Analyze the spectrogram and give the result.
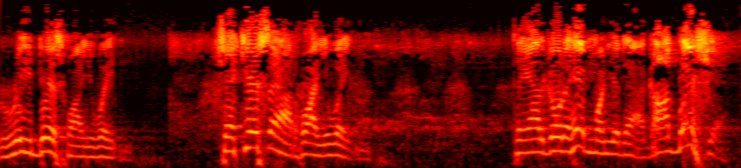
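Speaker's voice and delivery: coarse, rough voice calling out. Retelling a voice heard from the stalls, imitating Carl Hatt's rough voice. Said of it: "I hear this rough voice".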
